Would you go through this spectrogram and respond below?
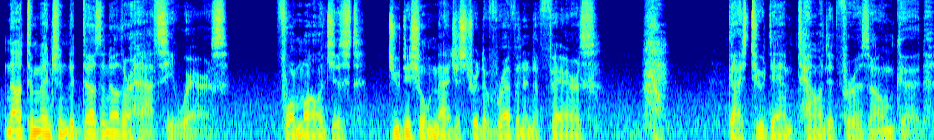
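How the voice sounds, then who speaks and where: An actor playing a loyal, frank young fighter in a video game, talking casually. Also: male voice, low-pitched, moderate pace, a little mellow, slight background noise, lightly acted. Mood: frank, easygoing. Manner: casual, colloquial. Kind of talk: video game cutscene dialogue.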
